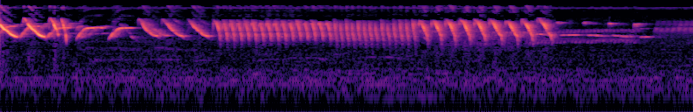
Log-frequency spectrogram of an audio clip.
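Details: Canary singing gacor to encourage other canaries: loud swooping whistles, a long dense buzzing trill, another burst of quick sweeps, then fading softer notes.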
